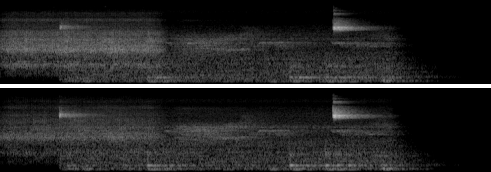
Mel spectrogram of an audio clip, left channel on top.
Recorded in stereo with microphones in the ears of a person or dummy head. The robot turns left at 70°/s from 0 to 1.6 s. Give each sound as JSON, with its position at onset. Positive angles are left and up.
{"t": 0.6, "sound": "a bird", "side_deg": -55, "distance_m": 1.3}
